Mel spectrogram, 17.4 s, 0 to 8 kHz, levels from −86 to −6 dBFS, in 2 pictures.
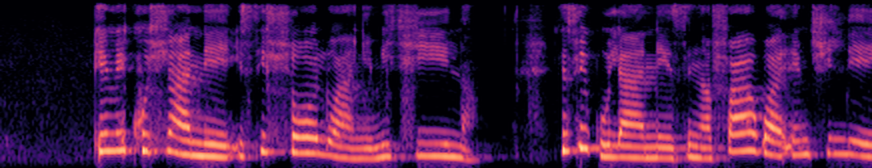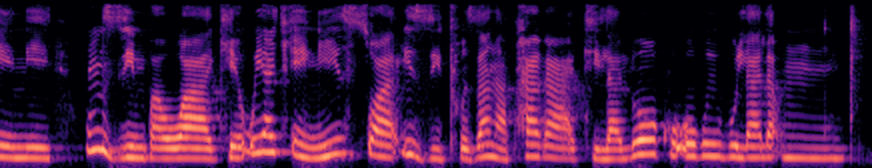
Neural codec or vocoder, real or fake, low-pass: codec, 44.1 kHz, 7.8 kbps, Pupu-Codec; fake; 7.2 kHz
